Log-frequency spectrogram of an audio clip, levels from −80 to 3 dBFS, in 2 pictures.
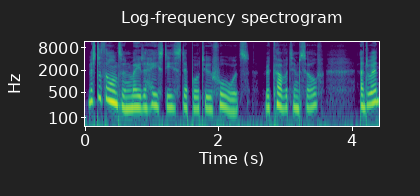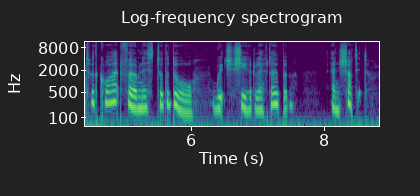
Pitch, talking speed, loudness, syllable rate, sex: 205 Hz, 185 wpm, -19 LUFS, 4.6 syllables/s, female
